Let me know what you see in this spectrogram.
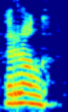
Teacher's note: Here the Anuswar makes it sound like the NG in the English word song.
